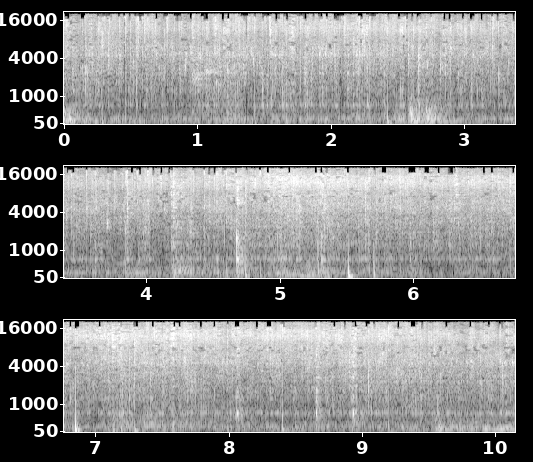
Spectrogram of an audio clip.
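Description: Garlic and green chillies fry in hot oil in a kadai, a steady close sizzle with occasional stirring clicks and taps and no talking.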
